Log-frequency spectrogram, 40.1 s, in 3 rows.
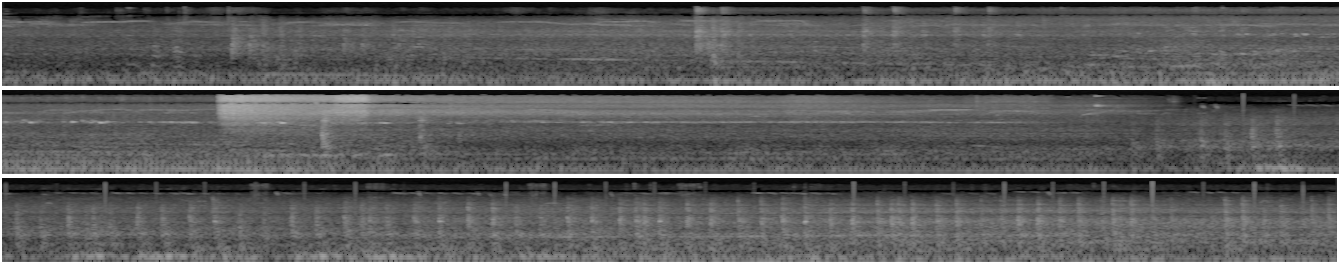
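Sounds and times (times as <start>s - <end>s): train brake squeal: 0.0s - 10.8s, 11.7s - 25.2s
train rumbling over bridge: 0.0s - 40.0s
wheels clacking over rail joints: 6.9s - 40.0s
air hiss: 14.8s - 24.8s.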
